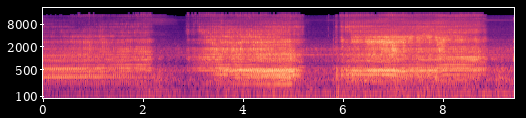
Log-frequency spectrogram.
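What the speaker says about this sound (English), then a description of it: "So I'll start again with my roughing gouge." Roughing gouge cutting a spinning wood blank on a lathe while turning a snowman ornament, giving a loud continuous scraping, rasping hiss in long stretches broken by brief lulls, with no voice.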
